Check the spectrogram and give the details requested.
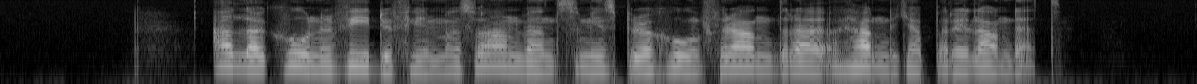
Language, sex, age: Swedish, female, 27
